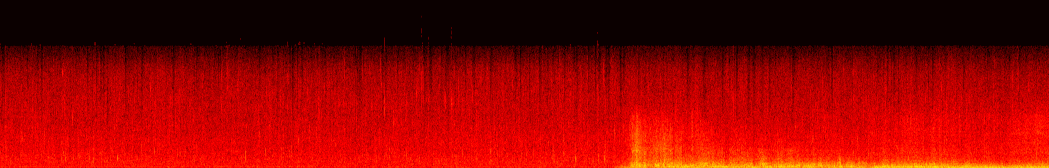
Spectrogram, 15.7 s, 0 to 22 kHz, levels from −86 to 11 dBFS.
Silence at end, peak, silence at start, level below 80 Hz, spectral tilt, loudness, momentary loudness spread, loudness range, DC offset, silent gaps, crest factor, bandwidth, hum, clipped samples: 0 s; -8 dBFS; 0 s; -42 dBFS; -5.5 dB/octave; -27 LUFS; 14 LU; 13 LU; 0.1%; none; 18 dB; 16.5 kHz; none; under 0.1%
